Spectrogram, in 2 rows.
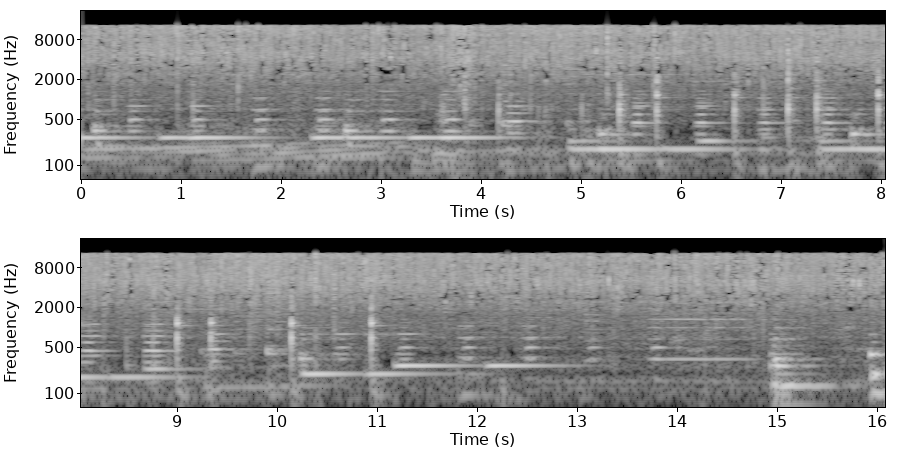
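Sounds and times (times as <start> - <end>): meat sizzling in a hot pan: 0.0 - 16.0
spatula scraping a metal pan: 3.6 - 11.2.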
